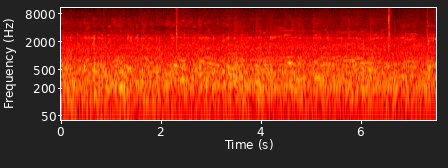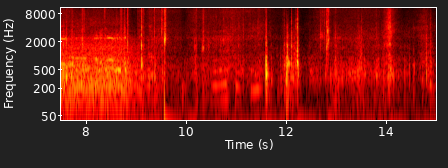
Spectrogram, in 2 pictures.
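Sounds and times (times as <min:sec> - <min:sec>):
car interior noise: 0:00.0 - 0:15.0
muffled voices: 0:00.4 - 0:09.0.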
